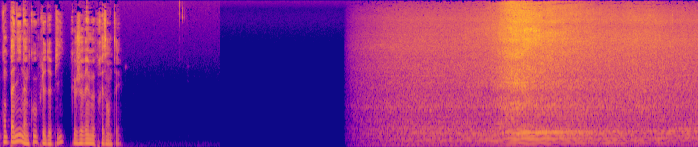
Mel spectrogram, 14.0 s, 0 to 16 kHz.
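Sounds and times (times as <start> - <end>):
speech: 0.0 - 2.5
car engine droning and revving: 7.0 - 13.9.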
